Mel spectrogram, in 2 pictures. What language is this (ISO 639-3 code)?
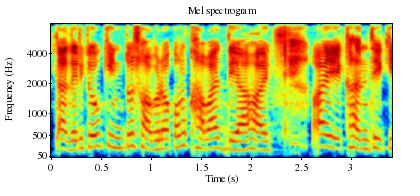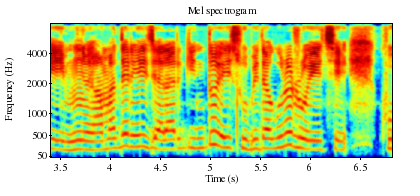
ben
